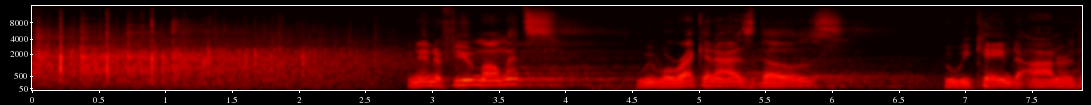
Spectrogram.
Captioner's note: applause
